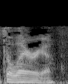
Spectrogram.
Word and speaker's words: DeLaria: Oh, it was Delaria. Rhymes with Hilaria.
